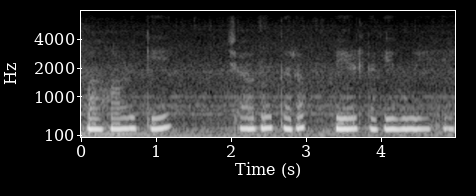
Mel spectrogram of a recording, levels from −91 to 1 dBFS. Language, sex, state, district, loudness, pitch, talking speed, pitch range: Hindi, female, Uttar Pradesh, Hamirpur, -18 LUFS, 250 Hz, 95 wpm, 245-255 Hz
